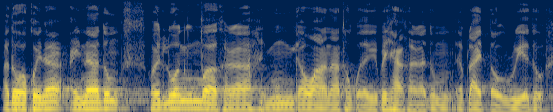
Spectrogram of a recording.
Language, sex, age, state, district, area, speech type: Manipuri, male, 18-30, Manipur, Kakching, rural, spontaneous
